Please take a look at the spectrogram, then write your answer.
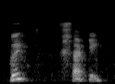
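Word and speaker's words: quixotic: இது எப்படி நம்ம ப்ரொனவுன்ஸ் பண்றது? குவிக் ஷாட்டிக்.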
